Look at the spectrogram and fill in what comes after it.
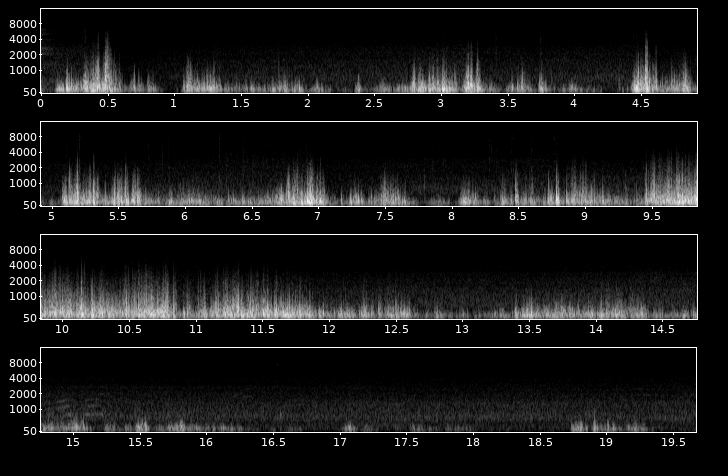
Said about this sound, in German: Das Rauschen, was ihr jetzt eben gehört habt, das war das Meer.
